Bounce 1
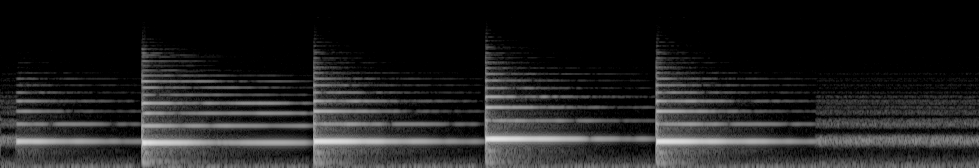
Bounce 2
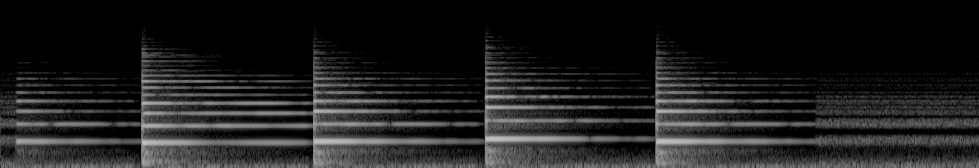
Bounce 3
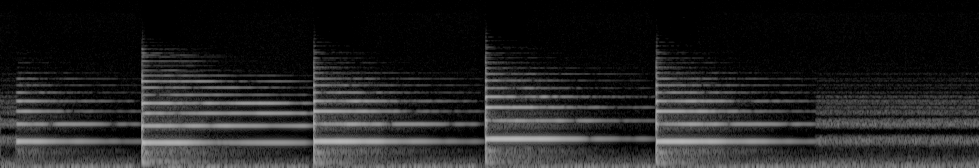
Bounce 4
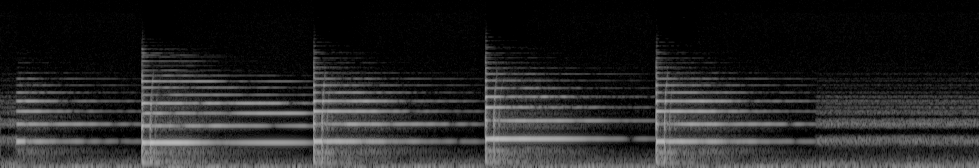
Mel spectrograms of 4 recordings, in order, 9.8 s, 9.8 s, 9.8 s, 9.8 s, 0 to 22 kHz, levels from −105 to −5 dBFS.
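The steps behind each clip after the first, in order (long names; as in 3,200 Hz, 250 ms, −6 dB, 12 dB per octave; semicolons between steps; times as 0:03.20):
flat-topped bell 570 Hz −13.5 dB 1.1 octaves
downward compressor 6 to 1, threshold −37 dBFS, peak gain reduction 8.5 dB; level +4.5 dB
convolution reverb, pre-delay 81 ms, DRR 4 dB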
